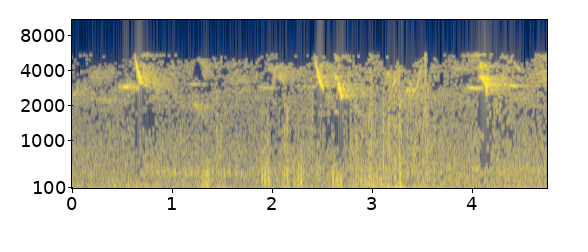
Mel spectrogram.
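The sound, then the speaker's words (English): A few sharp, high-pitched calls ring out at intervals from an i'iwi, a long-billed honeycreeper, mixed with soft fluttering wingbeats, set against a quiet natural background in Hawaii. “It's an i'iwi, a long-billed honeycreeper only found in Hawaii.”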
